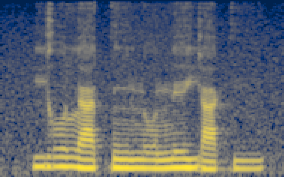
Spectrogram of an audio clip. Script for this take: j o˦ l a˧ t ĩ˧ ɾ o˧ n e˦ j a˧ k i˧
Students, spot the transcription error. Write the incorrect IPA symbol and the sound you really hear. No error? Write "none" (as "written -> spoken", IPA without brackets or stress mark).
ɾ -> n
